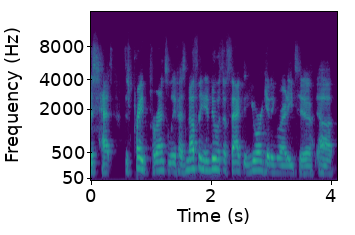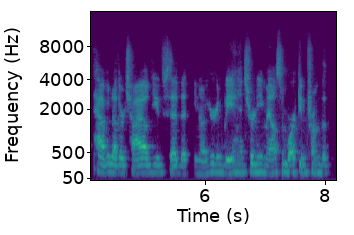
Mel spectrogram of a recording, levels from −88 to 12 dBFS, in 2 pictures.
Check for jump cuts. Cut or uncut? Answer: cut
